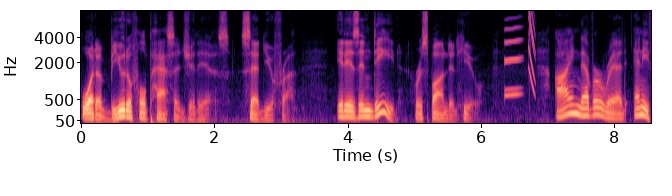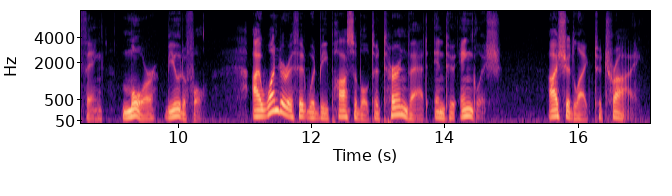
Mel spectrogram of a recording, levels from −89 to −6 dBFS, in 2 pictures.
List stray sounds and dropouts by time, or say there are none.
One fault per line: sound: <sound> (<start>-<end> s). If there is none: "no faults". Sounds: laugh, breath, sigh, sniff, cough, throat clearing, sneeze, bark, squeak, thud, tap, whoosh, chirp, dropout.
sound: chirp (6.4-6.8 s)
